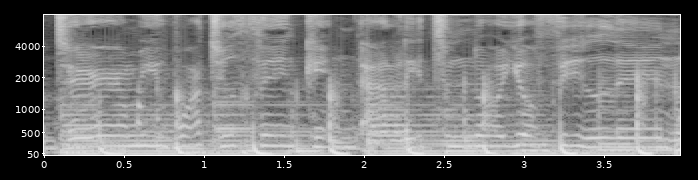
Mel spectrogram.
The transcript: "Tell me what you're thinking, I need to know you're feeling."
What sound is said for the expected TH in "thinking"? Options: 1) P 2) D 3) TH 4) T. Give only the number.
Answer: 3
